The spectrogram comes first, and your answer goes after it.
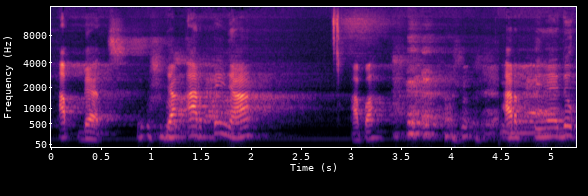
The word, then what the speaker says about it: update: tool update up-to-date iya harus update salah ABD bukan begitu tulisannya itu Wu PDKT yang artinya udet yang cara membacanya itu update yang artinya Apa artinya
